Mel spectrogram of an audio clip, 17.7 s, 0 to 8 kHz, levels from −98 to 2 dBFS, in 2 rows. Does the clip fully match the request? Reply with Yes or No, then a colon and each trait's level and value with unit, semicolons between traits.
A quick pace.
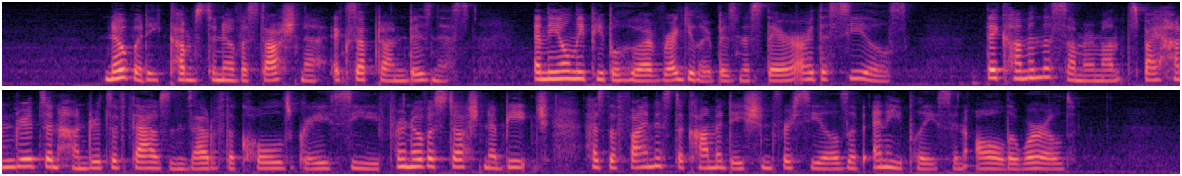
No: average, 180 wpm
